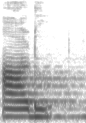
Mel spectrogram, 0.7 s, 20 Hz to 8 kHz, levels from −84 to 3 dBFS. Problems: none marked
